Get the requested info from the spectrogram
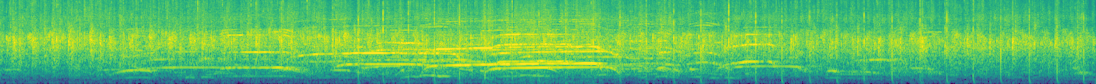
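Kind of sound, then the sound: crowd, audience applause and cheering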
